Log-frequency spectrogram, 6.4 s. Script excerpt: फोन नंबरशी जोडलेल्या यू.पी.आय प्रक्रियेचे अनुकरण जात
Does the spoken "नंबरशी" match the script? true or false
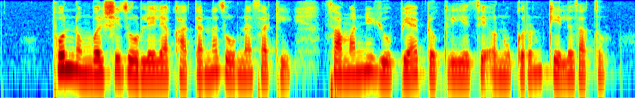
true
